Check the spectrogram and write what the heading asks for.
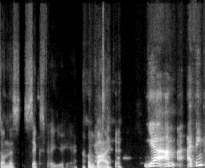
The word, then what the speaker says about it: Vi: Vi. Yeah, I'm I think it's Vi. I I I don't think it's six. It's Vi, yeah.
